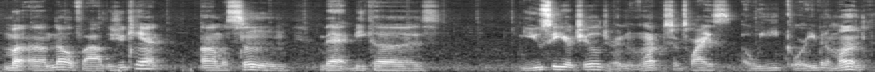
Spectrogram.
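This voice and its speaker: A man in his twenties giving a casual, humorous opinion monologue as a vlogger, animated and informal, often digressing and correcting himself. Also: on the low side, a little slow. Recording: clearly noisy, ambient background sound.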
